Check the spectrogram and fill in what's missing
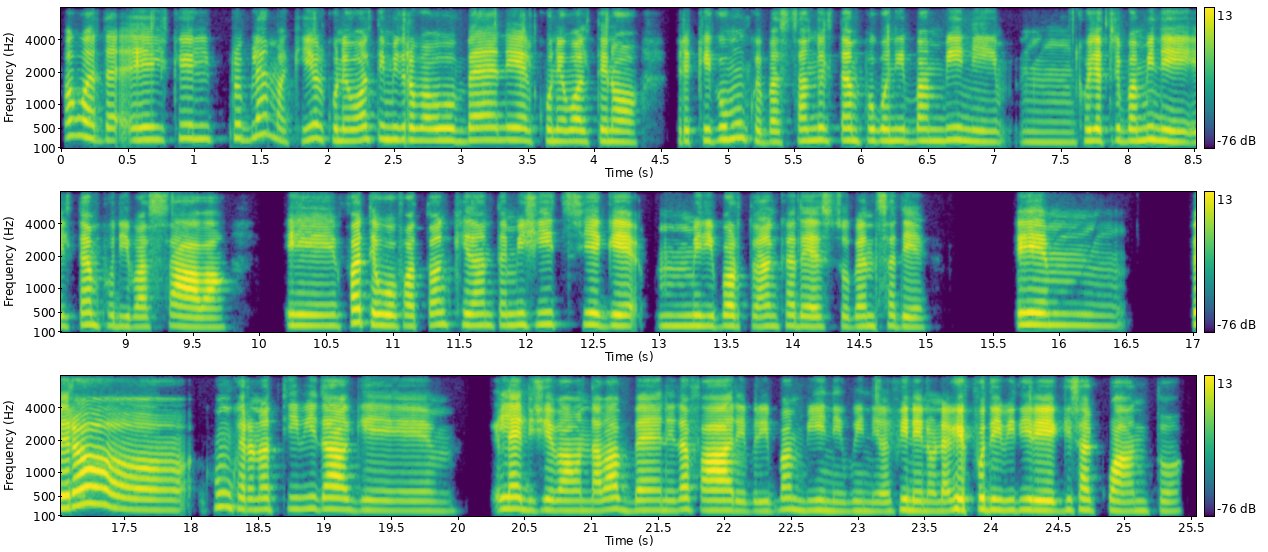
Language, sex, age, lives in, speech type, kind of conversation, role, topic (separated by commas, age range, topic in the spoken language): Italian, female, 25-29, Italy, conversation, podcast, guest, Che cosa facevi di solito d’estate quando eri bambino?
